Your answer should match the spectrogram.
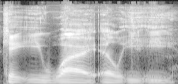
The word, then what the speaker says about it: Keylee: Ke L E Y K E Y L E E Y L.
